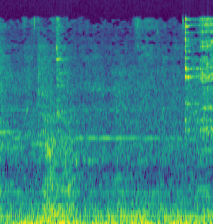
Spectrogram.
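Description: Restaurant dining-room background: a steady low hum with faint room noise, and one short click near the end.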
